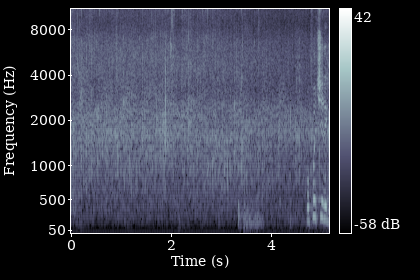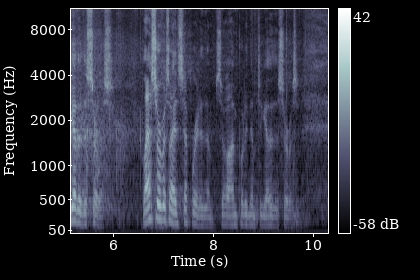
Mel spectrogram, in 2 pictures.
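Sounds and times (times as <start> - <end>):
audience applause: 0.0 - 6.9
speech: 4.7 - 10.1.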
